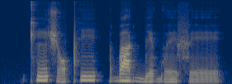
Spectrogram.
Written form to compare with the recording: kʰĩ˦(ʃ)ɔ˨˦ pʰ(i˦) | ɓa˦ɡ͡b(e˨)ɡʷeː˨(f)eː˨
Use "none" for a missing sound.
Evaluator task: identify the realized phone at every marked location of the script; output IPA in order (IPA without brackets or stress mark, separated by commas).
ʃ, i˦, e˨, f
